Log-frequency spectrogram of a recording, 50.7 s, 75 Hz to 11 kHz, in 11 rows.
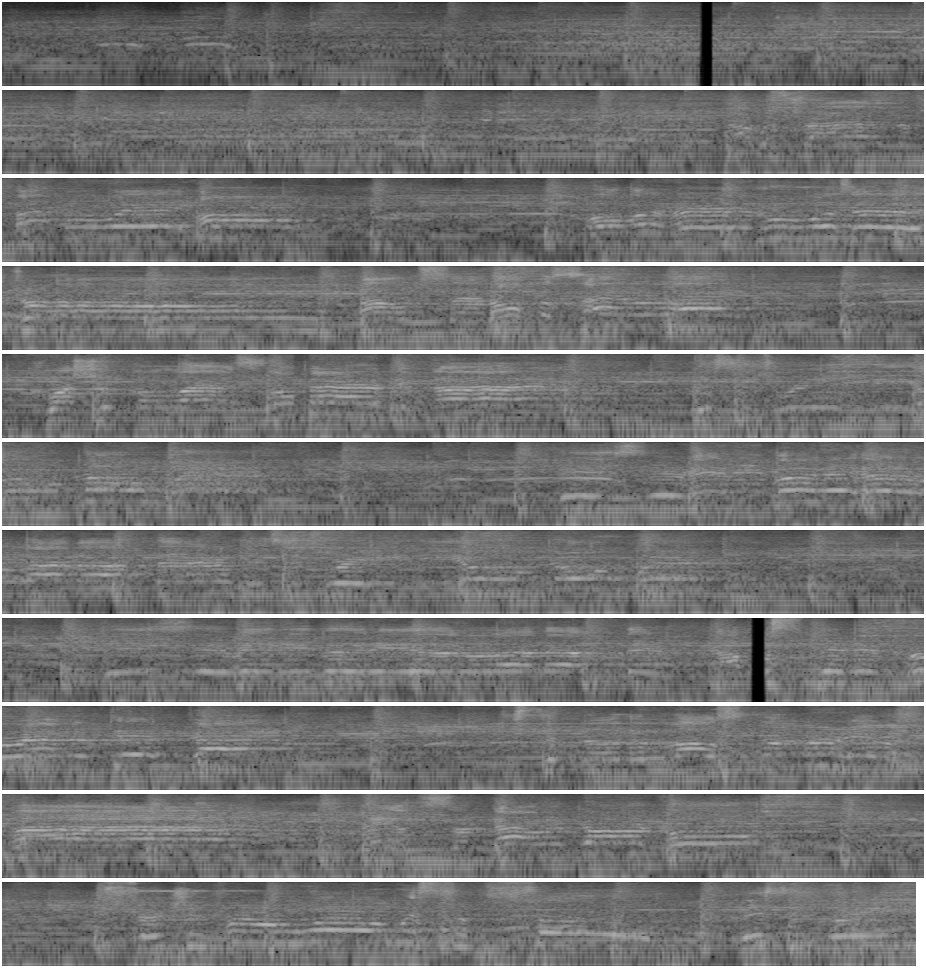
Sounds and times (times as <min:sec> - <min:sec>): Music: 0:00.0 - 0:50.6.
